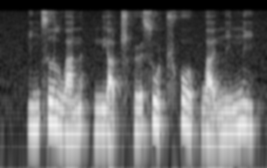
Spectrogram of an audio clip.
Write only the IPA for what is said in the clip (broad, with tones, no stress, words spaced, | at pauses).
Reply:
i˨˦ŋsɹ̩˦ lwa˨˦n | n̪jä̰˨˩ʈ͡ʂʰɻ̩˨˦su˥˨ ʈ͡ʂʰo˥˨ʊ̯ pwa̰˨˩ɪ̯n̪i˨˦nn̪i˥˨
